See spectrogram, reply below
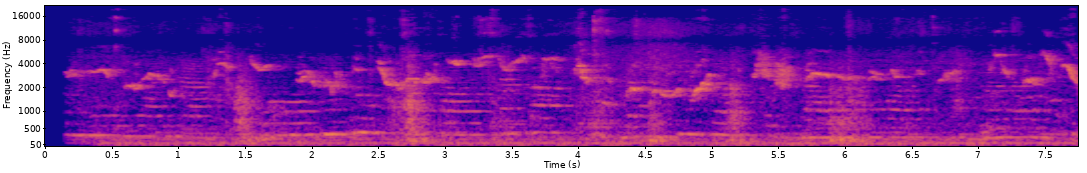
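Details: Oriental magpie-robin (kacer) singing a varied run of clear whistled notes, rising and falling slurs and short trills, with a steady low hum and background noise throughout.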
